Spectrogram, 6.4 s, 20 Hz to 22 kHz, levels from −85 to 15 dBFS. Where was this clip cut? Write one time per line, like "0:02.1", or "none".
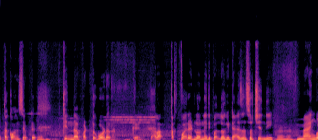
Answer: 0:03.1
